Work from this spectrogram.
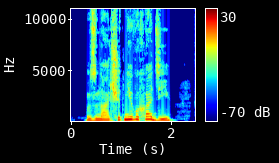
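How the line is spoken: Calm, indifferent. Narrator (Russian): спокойно пожал плечами жрец

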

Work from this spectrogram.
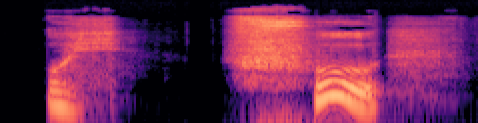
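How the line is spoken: Groaning. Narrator (Russian): простонал Икинг

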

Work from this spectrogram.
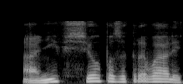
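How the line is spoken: Quiet reply. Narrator (Russian): тихо ответил Норкинс

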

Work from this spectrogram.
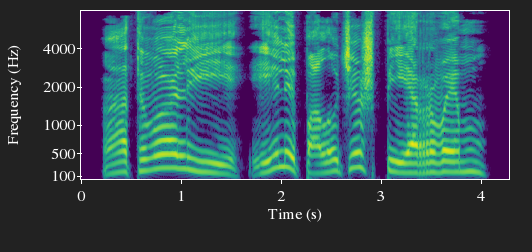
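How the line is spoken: Through gritted teeth. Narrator (Russian): процедил Длинный

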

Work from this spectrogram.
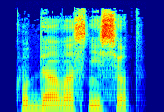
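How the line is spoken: Calming grumble. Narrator (Russian): остывая, буркнул Рихард

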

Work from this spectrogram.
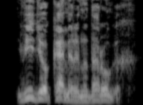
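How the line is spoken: Smirking grunt. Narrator (Russian): хмыкнул Шас

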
